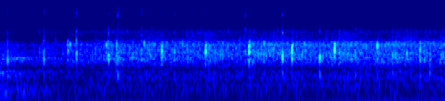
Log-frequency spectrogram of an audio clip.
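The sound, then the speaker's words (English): An audience claps their hands together in a steady, dense burst of applause, many hands sounding at once, continuous and fairly even with no voices standing out. “Somebody, you can clap your hands better than that.”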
